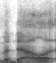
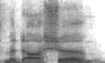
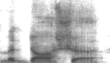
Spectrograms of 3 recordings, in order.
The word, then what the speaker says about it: Medalla: buenos aires argentina and a specific dialect in buenos aires pronounces it medasha instead of medallia so for the midasha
